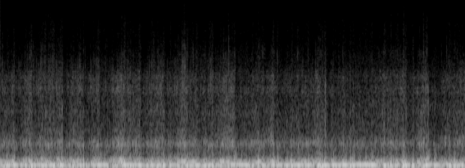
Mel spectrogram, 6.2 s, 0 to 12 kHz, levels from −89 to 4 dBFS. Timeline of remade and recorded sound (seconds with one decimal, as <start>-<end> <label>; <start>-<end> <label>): 0.0-1.0 recorded; 1.0-1.7 remade; 1.7-3.0 recorded; 3.0-6.2 remade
